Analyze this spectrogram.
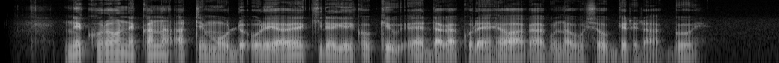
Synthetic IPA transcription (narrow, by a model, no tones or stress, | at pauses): nekʰoɾɔːnɛkana̰ʔatemoːdoʔoɾeawɛkʰiɾɛɣekɔkeṵʔɛdaɣakoɾɛɦɛwaɣaɣunaɣoɕoːɡeɾḛɾa̰ɡoe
